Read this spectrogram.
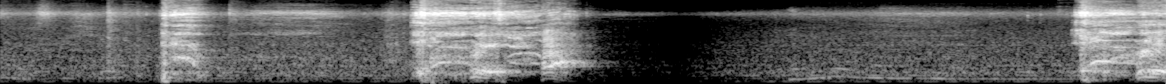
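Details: Cough: three short, harsh bursts separated by quiet pauses, with faint room noise.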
